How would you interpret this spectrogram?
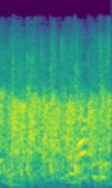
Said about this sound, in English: give yourselves a big round of applause and well done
